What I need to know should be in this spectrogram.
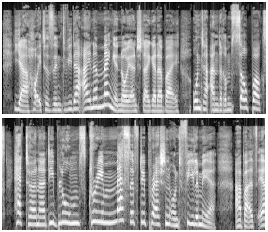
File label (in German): Moderation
